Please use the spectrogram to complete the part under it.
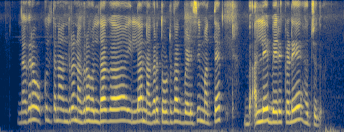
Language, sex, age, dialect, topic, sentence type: Kannada, female, 25-30, Northeastern, agriculture, statement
